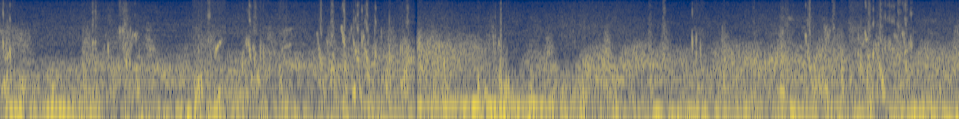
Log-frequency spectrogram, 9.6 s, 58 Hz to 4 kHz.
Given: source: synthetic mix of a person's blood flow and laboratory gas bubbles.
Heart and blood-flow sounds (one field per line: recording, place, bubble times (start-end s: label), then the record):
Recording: Doppler ultrasound of blood flow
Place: subclavian vein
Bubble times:
0.00-0.27 s: bubbles
0.81-1.58 s: bubbles
1.93-2.25 s: bubbles
2.40-2.69 s: bubbles
2.76-2.88 s: bubbles
3.13-4.13 s: bubbles
4.17-4.30 s: bubbles
4.36-4.48 s: bubbles
4.75-5.17 s: bubbles
6.47-6.55 s: bubbles
6.60-6.71 s: bubbles
6.90-7.04 s: bubbles
7.21-7.29 s: bubbles
7.52-7.54 s: bubbles
7.78-8.01 s: bubbles
8.04-8.37 s: bubbles
8.39-9.14 s: bubbles
From the record:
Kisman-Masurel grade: 332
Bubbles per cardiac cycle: rolling drumbeat, 9 or more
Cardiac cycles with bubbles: 50 to 99%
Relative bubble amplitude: moderate (0.250 to 0.450)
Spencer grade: 3 (all of the cardiac periods contain showers or single bubble signals, but not dominating or overriding the cardiac motion signals)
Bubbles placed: anywhere in the cardiac cycle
